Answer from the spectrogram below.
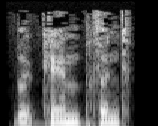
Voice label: "bekämpfend", German; adjectives

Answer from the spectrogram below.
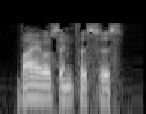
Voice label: "biosynthesis", English

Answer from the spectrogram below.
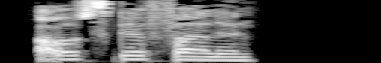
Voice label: "ausgefallen", German; adjectives

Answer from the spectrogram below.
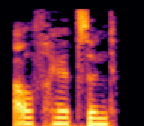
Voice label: "aufhetzend", German; adjectives

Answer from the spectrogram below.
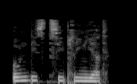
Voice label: "undiszipliniert", German; adjectives

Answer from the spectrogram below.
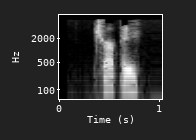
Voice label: "chirpy", English; adjectives

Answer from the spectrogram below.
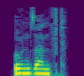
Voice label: "unsanft", German; adjectives

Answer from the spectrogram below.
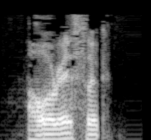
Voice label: "horrific", English

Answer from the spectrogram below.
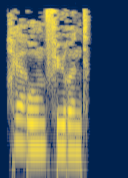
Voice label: "herumführend", German; adjectives

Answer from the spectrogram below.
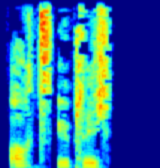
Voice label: "ortsüblich", German; adjectives

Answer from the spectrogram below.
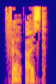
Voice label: "vereist", German; adjectives

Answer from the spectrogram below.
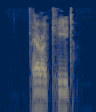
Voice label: "parakeet", English; nouns

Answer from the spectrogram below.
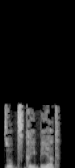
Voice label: "subskribiert", German; adjectives

